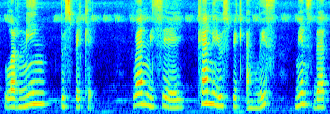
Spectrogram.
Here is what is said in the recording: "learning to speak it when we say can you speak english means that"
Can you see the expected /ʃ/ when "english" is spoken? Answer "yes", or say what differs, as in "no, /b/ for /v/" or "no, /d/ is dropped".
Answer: no, /s/ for /ʃ/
